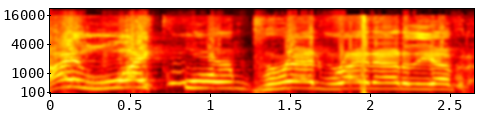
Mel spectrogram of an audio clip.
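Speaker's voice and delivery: high, loud, over-the-top cheer; exaggerated enthusiasm. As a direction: belt it out with hammed-up delight. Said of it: "Say it with enthusiasm".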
